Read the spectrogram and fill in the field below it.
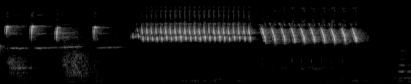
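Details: Canary song to get other canaries singing: several short chirps, then a fast buzzy rolling trill and a slower run of repeated notes.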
